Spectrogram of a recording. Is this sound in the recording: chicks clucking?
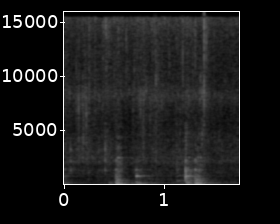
no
